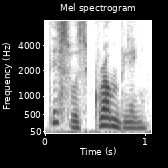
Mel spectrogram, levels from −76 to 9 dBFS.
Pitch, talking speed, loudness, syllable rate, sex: 185 Hz, 170 wpm, -18 LUFS, 4.3 syllables/s, female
